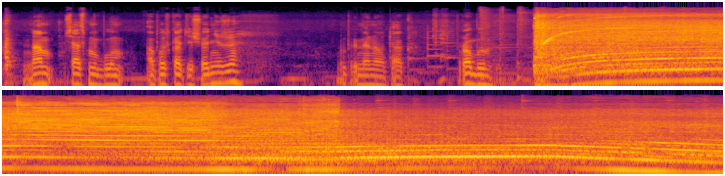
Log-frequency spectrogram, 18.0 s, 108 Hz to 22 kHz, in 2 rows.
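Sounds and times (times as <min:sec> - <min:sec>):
planer motor whine: 0:06.6 - 0:18.0.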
